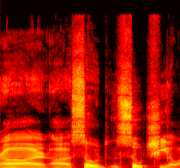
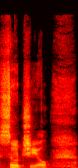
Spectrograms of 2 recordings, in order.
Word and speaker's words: Xochitl: This scene in question mentions America Chavez's or Xochitl, I think is how it's pronounced, if I remember correctly, Xochitl Gomez, their lesbian parents.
